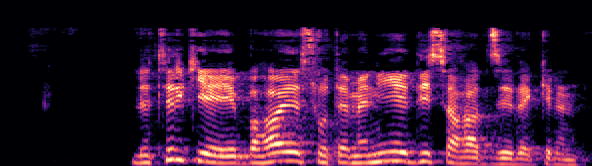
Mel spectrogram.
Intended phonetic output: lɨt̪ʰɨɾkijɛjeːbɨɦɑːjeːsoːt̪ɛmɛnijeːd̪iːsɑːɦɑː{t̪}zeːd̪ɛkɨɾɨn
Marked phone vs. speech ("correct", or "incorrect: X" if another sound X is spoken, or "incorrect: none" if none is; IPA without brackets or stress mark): correct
